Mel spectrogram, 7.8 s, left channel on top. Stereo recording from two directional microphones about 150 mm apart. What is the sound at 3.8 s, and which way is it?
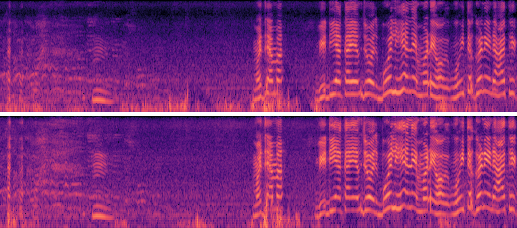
Speech, 15° left (ahead or behind).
